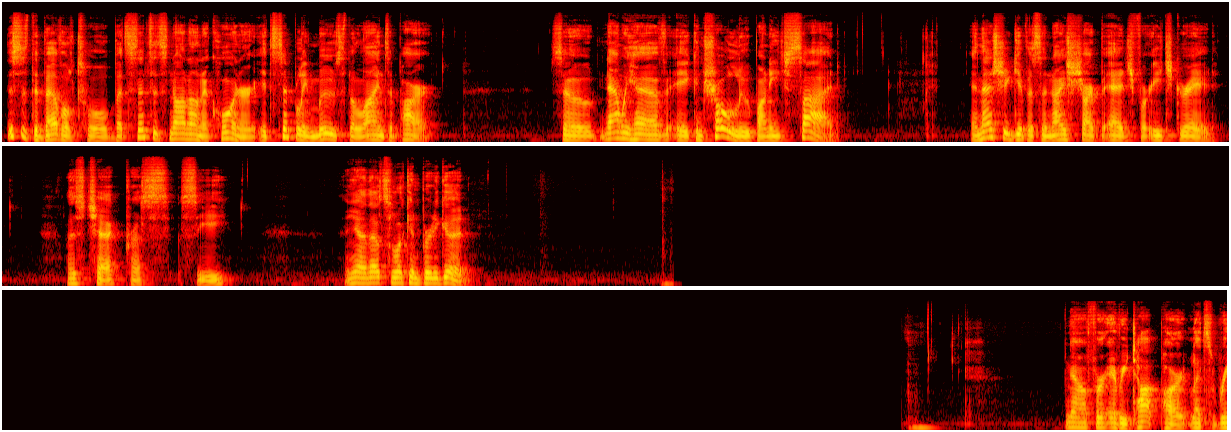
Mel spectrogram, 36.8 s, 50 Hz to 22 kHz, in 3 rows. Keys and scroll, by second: 8.2 shift+super+a, 14.1 c, 17.4 Escape, 19.4 shift+super+i, 20.9 Escape, 24.8 3, 25.4 Escape, 25.8 s, 26.6 alt+e, 29.0 Escape, 34.8 v.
